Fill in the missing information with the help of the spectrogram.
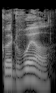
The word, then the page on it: goodwill: American English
